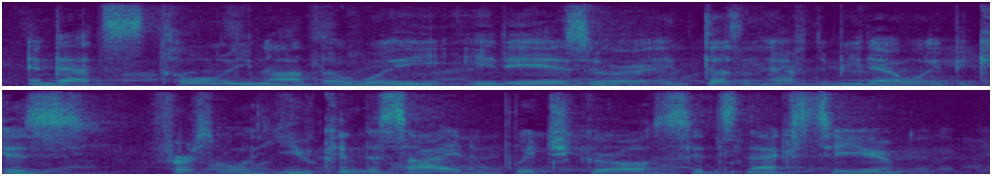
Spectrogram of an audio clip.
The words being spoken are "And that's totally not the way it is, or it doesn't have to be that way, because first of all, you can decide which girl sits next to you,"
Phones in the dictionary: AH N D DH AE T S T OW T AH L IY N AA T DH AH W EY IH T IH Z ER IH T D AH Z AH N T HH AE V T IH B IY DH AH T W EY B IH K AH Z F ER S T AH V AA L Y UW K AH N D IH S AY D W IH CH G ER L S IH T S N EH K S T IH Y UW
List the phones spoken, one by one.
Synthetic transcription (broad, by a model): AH N DH AE T S T OW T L IY N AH T DH AH W EY IH T IH Z ER IH T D AH Z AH N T HH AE F T IH B IY DH AH T W EY B IH K AH Z F ER S T AH V AA L Y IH K AH N D IH S AY D W IH CH G ER L S IH T S N EH K S T IH Y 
